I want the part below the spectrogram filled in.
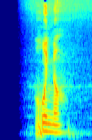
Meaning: zero
- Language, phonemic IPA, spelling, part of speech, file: Assamese, /xuin.nɔ/, শূন্য, numeral, As-শূন্য.ogg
